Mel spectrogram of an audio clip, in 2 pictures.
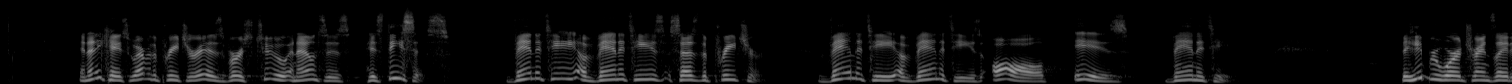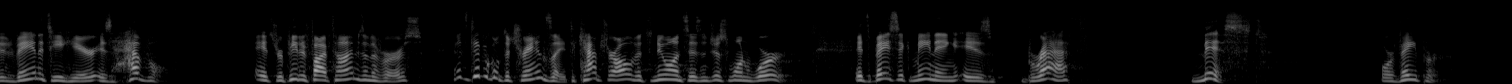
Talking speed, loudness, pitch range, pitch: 125 wpm, -37 LUFS, 180-225 Hz, 200 Hz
